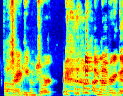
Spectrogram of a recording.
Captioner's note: laughing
